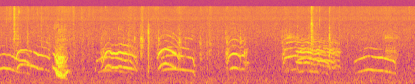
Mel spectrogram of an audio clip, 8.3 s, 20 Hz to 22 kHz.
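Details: Kittens around 40 hours after birth, together with their mother: a quick string of thin, high, arching mews, roughly eight cries in eight seconds, some overlapping as several kittens call at once, plus a short rustle.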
